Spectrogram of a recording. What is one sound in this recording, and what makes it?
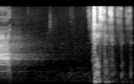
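A young woman laughs out loud.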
